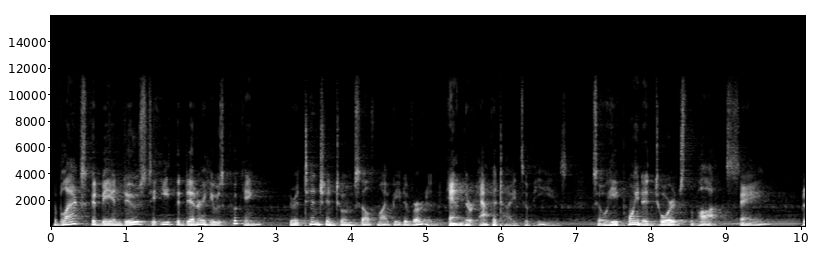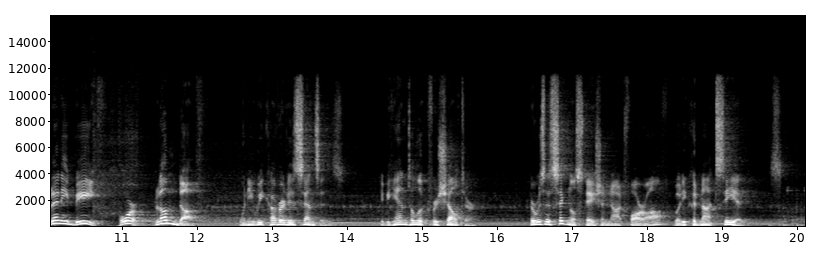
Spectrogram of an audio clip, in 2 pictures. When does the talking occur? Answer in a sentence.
The talking can be heard from 0.0 to 20.0 s.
